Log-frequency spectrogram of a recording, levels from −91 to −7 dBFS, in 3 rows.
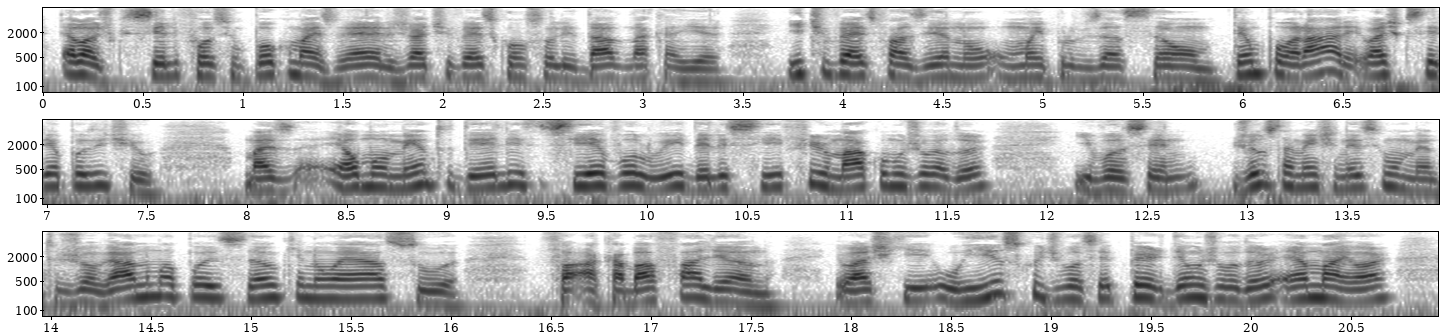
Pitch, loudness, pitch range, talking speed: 175 Hz, -29 LUFS, 155-195 Hz, 185 wpm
